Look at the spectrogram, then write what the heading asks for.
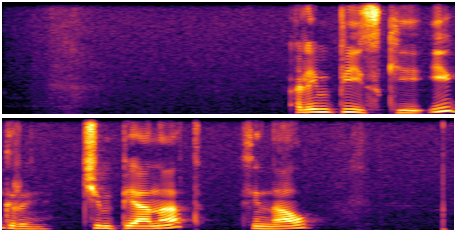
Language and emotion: Russian, neutral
